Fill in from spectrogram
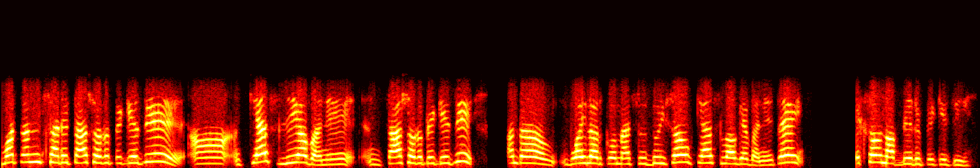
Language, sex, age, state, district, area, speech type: Nepali, female, 45-60, West Bengal, Kalimpong, rural, conversation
